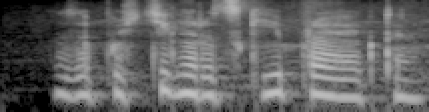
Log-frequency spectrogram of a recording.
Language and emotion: Russian, neutral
